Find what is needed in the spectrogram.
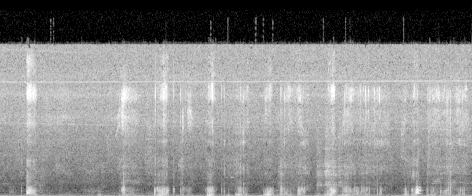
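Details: Baby snoring during sleep: repeated soft, low snorting breaths, about six in ten seconds, over quiet room hum.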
